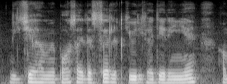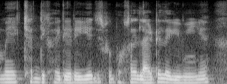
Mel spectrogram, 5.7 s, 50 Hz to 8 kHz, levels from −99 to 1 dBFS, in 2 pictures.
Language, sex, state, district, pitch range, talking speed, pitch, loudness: Hindi, male, Uttar Pradesh, Shamli, 110-120 Hz, 265 wpm, 115 Hz, -17 LUFS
